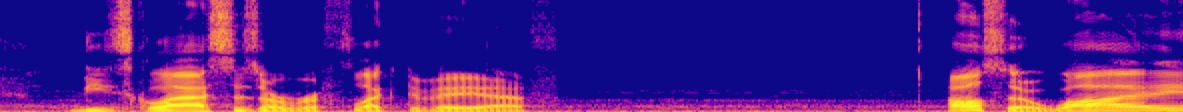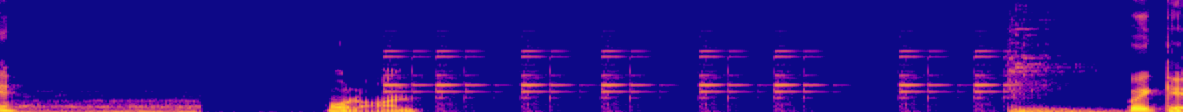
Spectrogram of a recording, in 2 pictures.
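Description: A man speaks into a close microphone with animation.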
